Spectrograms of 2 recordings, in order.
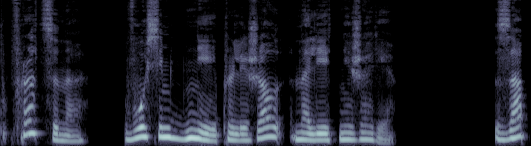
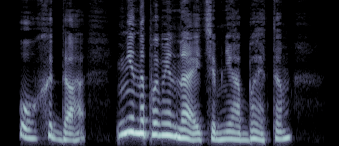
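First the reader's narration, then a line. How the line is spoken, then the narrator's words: Booming, holding back sobs. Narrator (Russian): Громогласно воскликнула Мот, подавляя рыдание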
